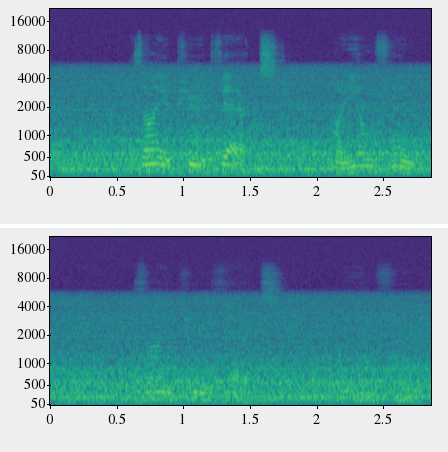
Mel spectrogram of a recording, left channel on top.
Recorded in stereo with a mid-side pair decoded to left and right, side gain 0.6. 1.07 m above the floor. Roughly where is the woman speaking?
Ahead left.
